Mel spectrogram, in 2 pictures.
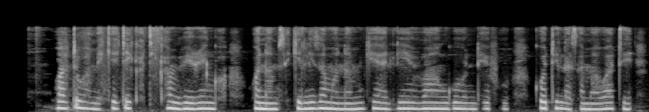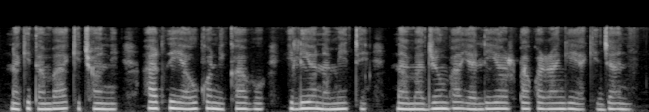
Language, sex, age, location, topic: Swahili, female, 18-24, Mombasa, health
